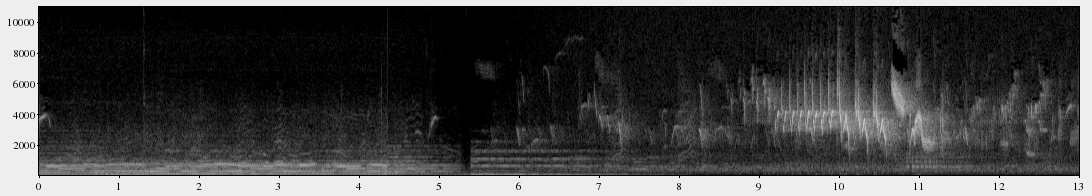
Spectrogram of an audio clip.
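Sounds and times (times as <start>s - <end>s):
held music chord: 0.0s - 8.1s.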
